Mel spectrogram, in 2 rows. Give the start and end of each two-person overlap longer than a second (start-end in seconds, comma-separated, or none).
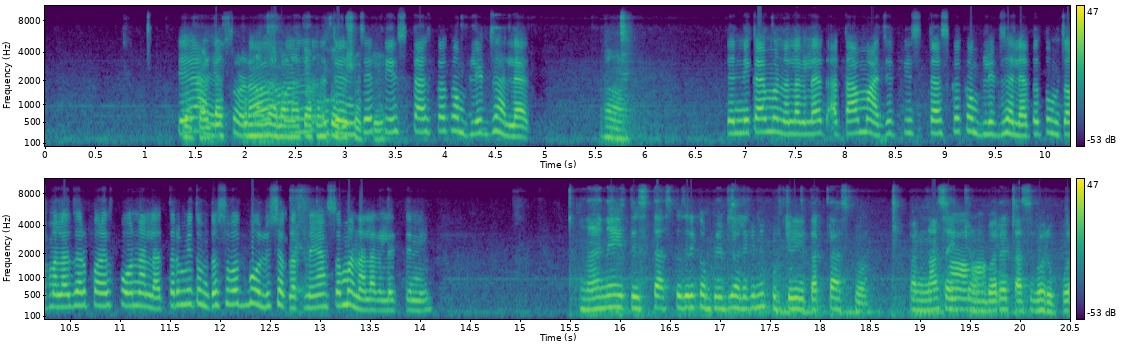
1.4-3.4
